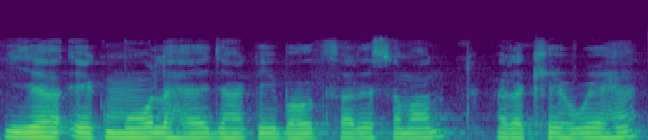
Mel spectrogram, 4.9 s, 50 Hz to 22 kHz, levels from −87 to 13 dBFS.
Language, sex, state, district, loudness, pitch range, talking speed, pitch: Hindi, male, Jharkhand, Deoghar, -15 LUFS, 130-140 Hz, 150 wpm, 135 Hz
